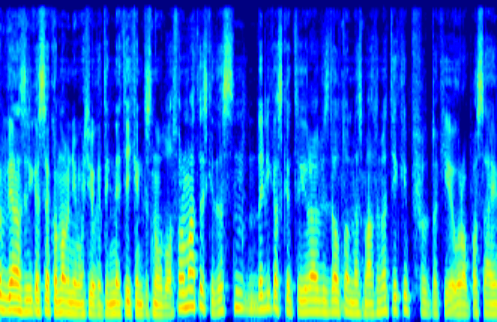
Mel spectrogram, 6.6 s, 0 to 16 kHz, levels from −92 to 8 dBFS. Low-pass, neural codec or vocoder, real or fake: 14.4 kHz; none; real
